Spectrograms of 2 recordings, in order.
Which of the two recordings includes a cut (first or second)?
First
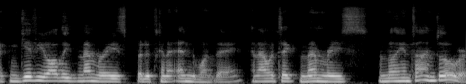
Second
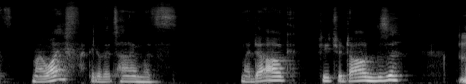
first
